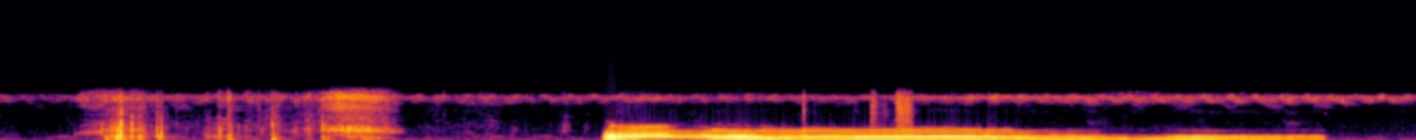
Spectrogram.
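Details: Frightened newly adopted kitten meeting the household cat indoors: a few soft clicks and rustles, then a loud drawn-out yowl that arches up and slides down, easing into a rougher low growl.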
